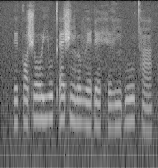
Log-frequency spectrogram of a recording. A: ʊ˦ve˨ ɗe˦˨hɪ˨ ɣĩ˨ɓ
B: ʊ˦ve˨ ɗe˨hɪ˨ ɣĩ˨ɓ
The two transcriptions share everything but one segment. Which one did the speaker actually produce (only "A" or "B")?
B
